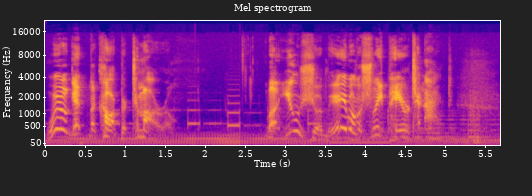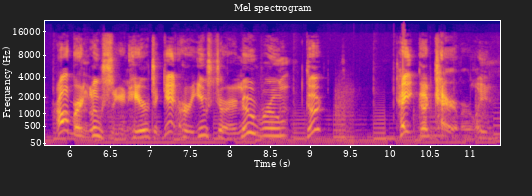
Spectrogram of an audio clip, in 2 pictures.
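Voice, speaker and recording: A man's voice: high voice, huge pitch swings, a little slow, bright, forceful tone, soft background music, exaggerated voice. A man voicing a kindly, firm cartoon dad with a hearty, encouraging fatherly manner.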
